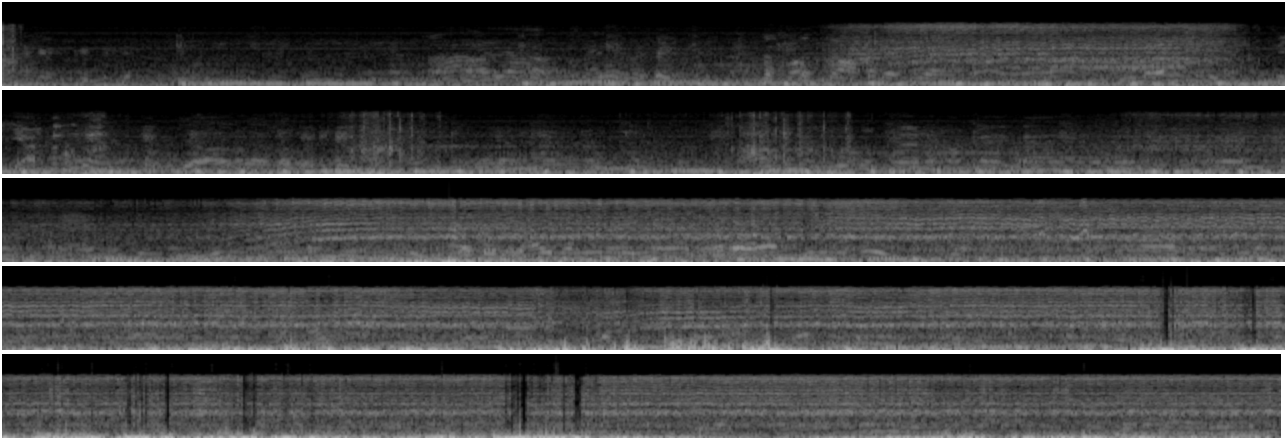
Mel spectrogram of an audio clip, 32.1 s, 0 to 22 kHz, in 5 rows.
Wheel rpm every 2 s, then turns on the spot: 0, 0, 90, 10, 10, 10, 50, 150, 160, 160, 150, 150, 170, 170, 170, 170.
6-10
